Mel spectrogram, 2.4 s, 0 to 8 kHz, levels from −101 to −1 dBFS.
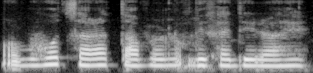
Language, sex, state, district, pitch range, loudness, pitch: Hindi, female, Arunachal Pradesh, Papum Pare, 215-225 Hz, -16 LUFS, 220 Hz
